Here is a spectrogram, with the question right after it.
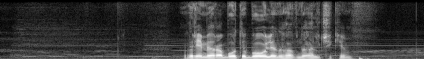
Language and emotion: Russian, neutral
